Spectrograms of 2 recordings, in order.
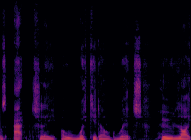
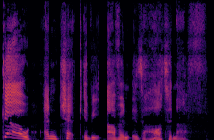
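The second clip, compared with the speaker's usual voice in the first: high hag voice; witch voice; 7 semitones higher than usual. A narrator's reading. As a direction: order her like a witch. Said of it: "the witch".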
